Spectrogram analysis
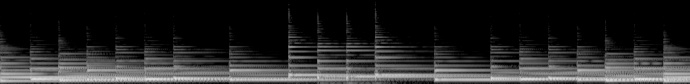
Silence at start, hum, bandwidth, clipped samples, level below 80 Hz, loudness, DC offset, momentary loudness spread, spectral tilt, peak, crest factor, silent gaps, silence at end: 0 s; none; 4.7 kHz; under 0.1%; -58 dBFS; -17 LUFS; under 0.1%; 6 LU; -10 dB/octave; -4 dBFS; 12 dB; none; 0 s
